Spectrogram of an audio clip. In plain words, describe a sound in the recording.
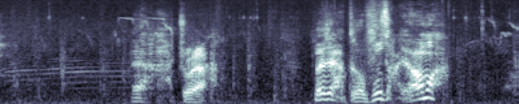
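A middle-aged man speaks with animation nearby.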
